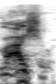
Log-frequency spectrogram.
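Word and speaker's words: מעשר: Malachi chapter 3 8-10 means 10th in Hebrew it's pronounced misher 10% of every penny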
